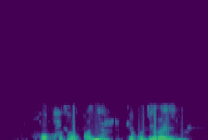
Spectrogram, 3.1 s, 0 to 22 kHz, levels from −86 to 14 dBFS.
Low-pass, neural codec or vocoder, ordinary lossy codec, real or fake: 5.4 kHz; none; Opus, 16 kbps; real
